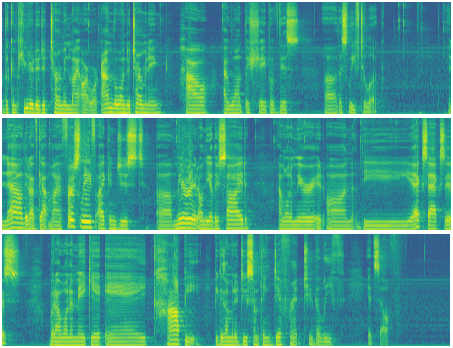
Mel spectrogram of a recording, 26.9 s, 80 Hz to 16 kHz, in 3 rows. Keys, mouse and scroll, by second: 0.3 right click, 1.0 click, 1.9 alt+right click, 3.1-4.4 drag, 4.5-7.2 alt+right drag, 7.9 click, 8.4 alt+middle click, 9.0 z, 9.4 middle click, 9.8 alt+middle click, 10.2 click, 10.6 click, 12.4 click, 14.0 click, 14.9 click, 16.0 click, 16.7 click, 17.2 click, 21.3 click, 23.1 click.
